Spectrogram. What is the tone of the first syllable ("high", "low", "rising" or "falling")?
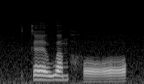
high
